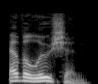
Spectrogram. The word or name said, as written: evolution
